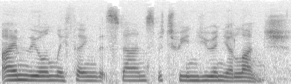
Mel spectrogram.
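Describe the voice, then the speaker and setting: A woman with a strong Scottish accent. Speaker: health executive. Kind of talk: conference presentation. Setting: stage with audience. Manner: deliberately slower.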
